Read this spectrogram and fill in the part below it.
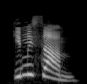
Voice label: Gimme Some, 1 girl, 9 yrs; Talking; VoiceBox

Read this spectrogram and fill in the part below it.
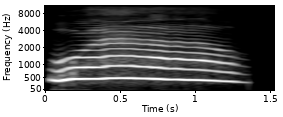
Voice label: Cartoon Game Voice W-o-w

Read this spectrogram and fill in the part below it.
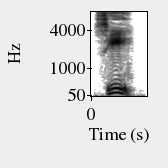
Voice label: "Yes", foreign, male, Spanish; Response; VoiceBox

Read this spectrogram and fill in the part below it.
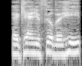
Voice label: Can U Feel Heat, Radio, Male

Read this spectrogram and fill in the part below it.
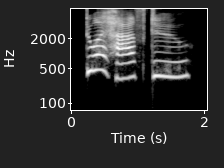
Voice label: Whine Do I Have To, 1 girl, 5 yrs; Whining Sound Effects

